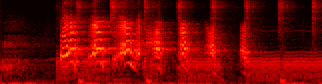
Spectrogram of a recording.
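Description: Two women shrieking with laughter in loud, high-pitched bursts for over a second, over background music.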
